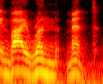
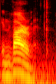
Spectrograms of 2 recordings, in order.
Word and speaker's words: environment: environment environment right and we don't say environ mint we just say environment so hoenn means to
